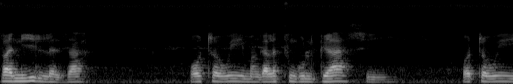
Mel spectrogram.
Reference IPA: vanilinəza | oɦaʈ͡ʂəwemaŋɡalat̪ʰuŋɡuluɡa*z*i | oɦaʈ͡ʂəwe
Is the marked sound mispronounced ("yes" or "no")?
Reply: yes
